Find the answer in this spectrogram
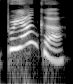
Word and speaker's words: Priyanka: You can say, it's Priyanka. The pry sounds like tree, but never abandon your name just to make someone else comfortable.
